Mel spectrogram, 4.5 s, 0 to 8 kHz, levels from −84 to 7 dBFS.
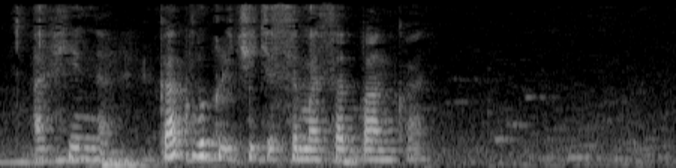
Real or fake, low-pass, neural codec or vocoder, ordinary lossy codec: real; 7.2 kHz; none; MP3, 32 kbps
